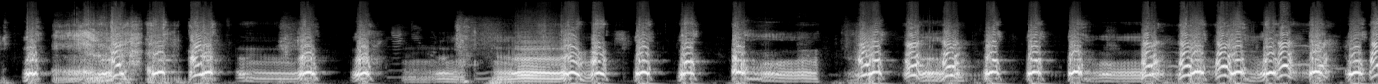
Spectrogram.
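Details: Dogs barking ferociously at strangers while puppies bark at familiar people. Rapid barks alternate with longer rumbling, tonal growl-whines in the middle, then quick barking picks up again.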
